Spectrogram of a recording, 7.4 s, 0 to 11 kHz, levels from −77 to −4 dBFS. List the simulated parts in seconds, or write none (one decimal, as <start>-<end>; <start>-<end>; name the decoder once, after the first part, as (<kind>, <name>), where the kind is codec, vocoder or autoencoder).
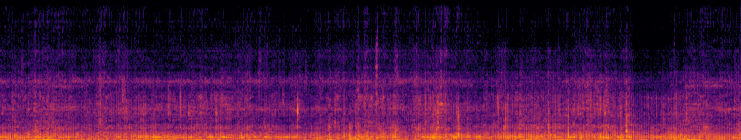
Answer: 0.0-7.4 (vocoder, Vocos)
